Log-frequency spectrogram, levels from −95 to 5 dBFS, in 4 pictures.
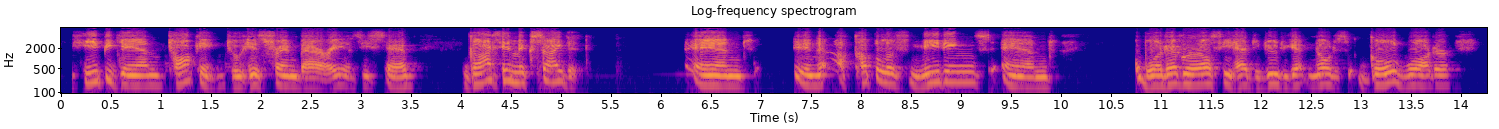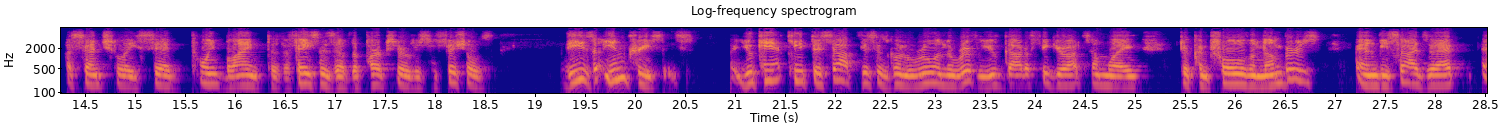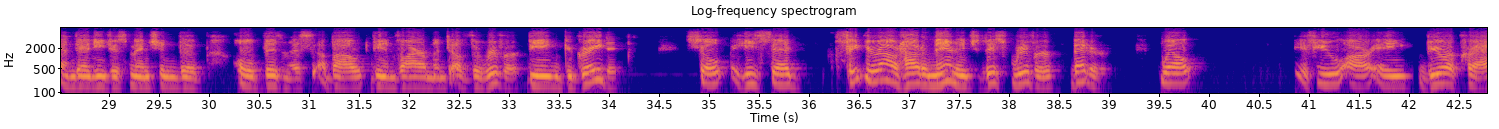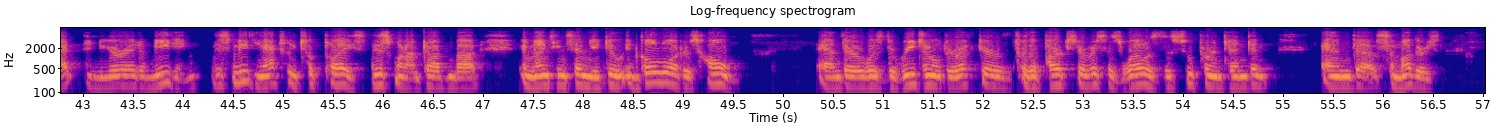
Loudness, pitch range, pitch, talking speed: -24 LUFS, 150-220 Hz, 170 Hz, 150 wpm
